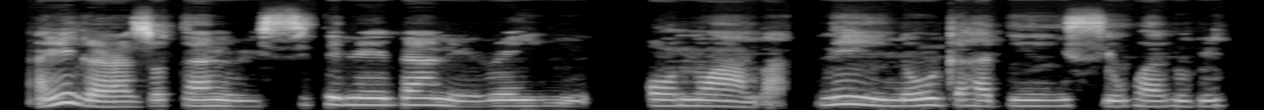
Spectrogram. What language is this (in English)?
Igbo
